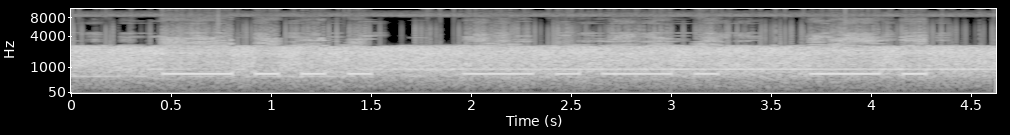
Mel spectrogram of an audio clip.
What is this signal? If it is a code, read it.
Morse code, heard as a keyed tone, about 10 wpm, 680 Hz, with radio noise. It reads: BCN
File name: om3pv 70mhz / zaznam / z35msk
